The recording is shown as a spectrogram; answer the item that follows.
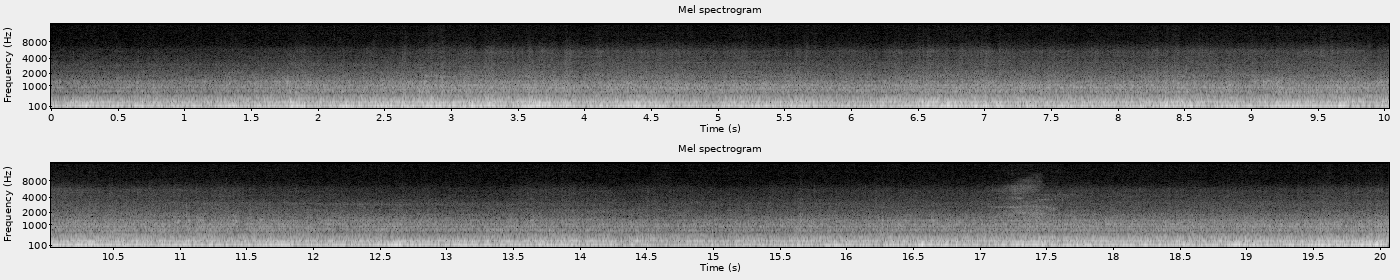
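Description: Motorcycle riding along steadily, its engine running evenly under a continuous rush of riding noise, with no sudden changes.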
